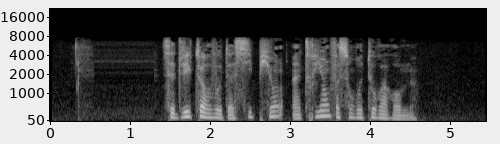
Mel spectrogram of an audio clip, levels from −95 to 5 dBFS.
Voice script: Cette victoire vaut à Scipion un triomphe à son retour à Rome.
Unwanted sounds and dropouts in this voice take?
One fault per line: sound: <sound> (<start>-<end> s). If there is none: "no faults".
no faults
